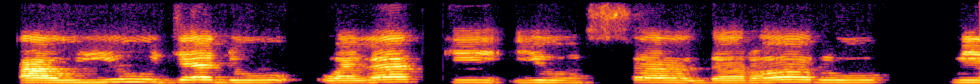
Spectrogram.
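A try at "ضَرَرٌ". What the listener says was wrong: Roknya jangan panjang kalau begitu. Jangan dororu, jangan dororu.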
